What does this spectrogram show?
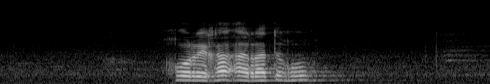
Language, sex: Northern Sotho, male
